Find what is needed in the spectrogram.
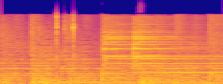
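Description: Background music with two quick clicks, then a bell chime that rings on and slowly fades: the sound effect of a subscribe animation's notification bell.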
